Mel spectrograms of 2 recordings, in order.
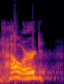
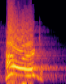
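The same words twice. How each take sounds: First: The name is called more softly. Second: The name is called louder and more urgently.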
